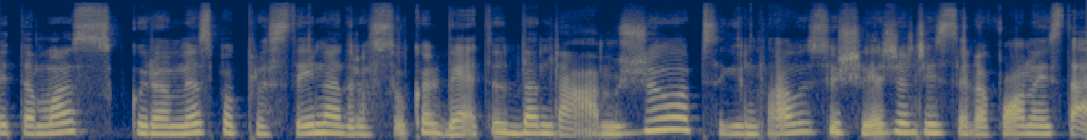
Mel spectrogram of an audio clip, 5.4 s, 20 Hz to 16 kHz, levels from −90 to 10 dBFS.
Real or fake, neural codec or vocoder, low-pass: fake; codec, 44.1 kHz, 7.8 kbps, DAC; 14.4 kHz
